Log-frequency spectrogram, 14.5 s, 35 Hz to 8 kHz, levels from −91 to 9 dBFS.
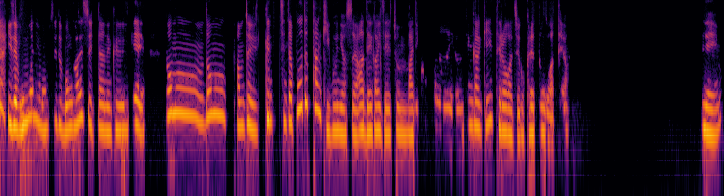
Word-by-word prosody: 이제 245 -2 +9
부모님 265 +4 +3
없이도 230 +4 -4
뭔가 230 +3 +1
할 295 +3 +3
수 300 -3 -5
있다는 210 -2 -1
그게 215 +1 0 0.4
너무 335 -3 +2
너무 330 0 +2 0.2
아무튼 240 -1 +1 0.2
그 290 - +5 0.2
진짜 270 -1 0
뿌듯한 400 - +2
기분이었어요. 205 -3 -2
'아 215 +2 +1
내가 205 +1 +1
이제 195 -1 -1
좀 205 +1 -4
많이 190 - -3
컸구나.' 420 +5 -17 0.3
이런 195 0 -11
생각이 245 +2 -3
들어 210 -5 0
가지고 185 -2 -3
그랬던 205 +1 -3
것 170 - -6
같아요. 205 +4 -9 2.7
네. 200 -3 +3
230 Hz, 270 characters per minute, -20 LUFS, 205-295 Hz, 2.7 s, 이제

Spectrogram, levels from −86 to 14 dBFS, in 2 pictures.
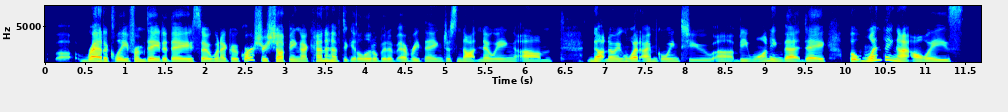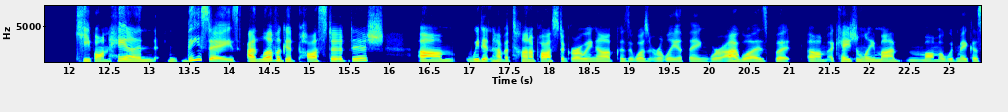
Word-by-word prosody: uh, - - -11 0.2
radically 195 -2 +5
from 180 0 -3
day 185 0 +4
to 180 0 0
day, 175 0 +2
so 180 0 0
when 180 +1 -3
I 175 - +2
go 180 +1 -2
grocery 280 -2 0
shopping, 200 -4 +2
I 175 - +3
kinda 235 +5 0
have 210 -3 -2
to 190 - -8
get 180 -1 -6
a - - -2
little 180 +1 -1
bit 175 -1 -4
of 170 - -6
everything 175 -2 -4
just 170 0 -9
not 170 -1 +1
knowing 170 -1 -6
um, 160 -1 -1 0.4
not 200 +1 +3
knowing 190 -2 -3
what 185 -1 +4
I'm 170 -1 0
going 170 0 -8
to, 165 -3 -13
uh, 160 - -5
be 170 -1 -9
wanting 175 +3 -5
that 160 +1 +3
day. 165 +1 +1 0.3
But 225 -2 +3
one 270 +10 +4
thing 350 - -2
I 185 -2 +8
always 185 -1 -2 0.6
keep 230 -4 -4
on 175 -1 +2
hand 185 -5 0 0.2
th 185 - -10
these 355 - +1
days, 155 +5 +1
I 200 - +9
love 235 +7 +3
a 270 - +4
good 205 -6 -2
pasta 245 +8 +1
dish. 285 +3 -2 0.4
Um, 170 -3 +6 0.2
we 210 +3 -1
didn't 215 -3 0
have 200 -2 -1
a - - -1
ton 200 +3 -1
of 195 - +1
pasta 195 0 +2
growing 180 -1 -1
up 175 +1 +1
'cause 175 -1 -10
it - - -9
wasn't 175 -1 -5
really 160 -1 -5
a 155 - -6
thing 165 0 -8
where 165 -1 -3
I - - +6
was, 170 -3 0
but, 175 -1 -1 0.2
um, 165 -3 0
occasionally 205 +1 -3
my 190 -3 +1 0.2
mama 160 0 -4
would 170 +1 -8
make 160 +1 -5
us 185 -2 -4
180 Hz, 210 wpm, -25 LUFS, 170-200 Hz, 0.6 s, I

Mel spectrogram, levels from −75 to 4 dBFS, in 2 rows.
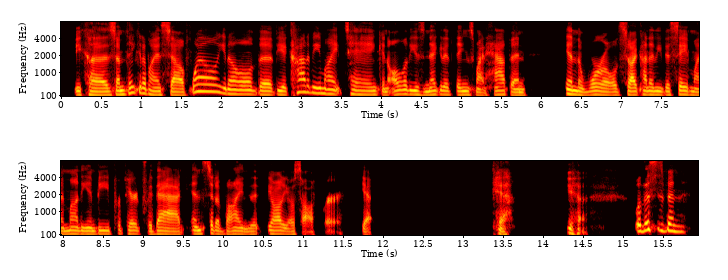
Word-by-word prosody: because 135 -1 +2
I'm 150 +1 +5
thinking 210 +1 0
to 195 - +3
myself, 135 -5 +1
"Well, 270 0 +2
you 205 -5 -1
know, 165 -2 +3
the 145 -1 +1
the 150 - +2
economy 225 - 0
might 175 -4 0
tank 150 -4 -2
and 130 - -1
all 160 +3 0
of 170 - +1
these 150 -4 +1
negative 145 +1 0
things 140 -2 -1
might 115 -4 -2
happen 130 -5 -1 0.5
in 165 -3 +6
the 135 - +2
world, 130 -2 +1
so 140 - +2
I 135 - +7
kinda 145 -1 +1
need 140 -1 0
to 135 - -1
save 150 -1 +1
my 125 -2 -1
money 130 -1 0
and 120 - 0
be 130 -1 -1
prepared 135 -4 -4
for 115 - -4
that 120 -2 +2
instead 140 +2 -1
of 125 -4 -2
buying 120 -1 -2
the 115 0 -4
the 145 - -2
audio 125 -4 0
software" 120 - -5 0.2
Yeah. - - -2 1.6
Yeah. - - +2 0.7
Yeah. - - 0 0.6
Well, 245 - +5
this 290 +4 +4
has 265 -5 -1
been 225 -5 +2
140 Hz, 190 wpm, -24 LUFS, 130-160 Hz, 1.6 s, I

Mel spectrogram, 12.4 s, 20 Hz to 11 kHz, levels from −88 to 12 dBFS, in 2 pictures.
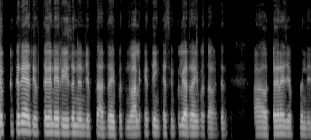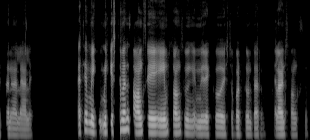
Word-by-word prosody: చెప్తుంటేనే 155 +1 +4
అది 150 -1 +1
ఉత్తగానే 145 0 +4
రీజనని 130 -1 +1
జెప్తే 120 +1 -4
అర్థమైపోతుంది. 120 0 -2
వాళ్ళకైతే 130 +2 -2
ఇంకా 125 +1 -5
సింపుల్‌గా 130 +1 +2
అర్థమైపోతావుంటది. 115 -3 -3 0.6
ఆ! - - -3 0.2
ఉత్తగానే 125 +3 +4
చెప్తుంది 115 -1 -7
తనలాలే. 105 -2 -12 0.9
అయితే, 185 - -9
మీకు 145 -2 -2
మీకిష్టమైన 185 +6 -2
సాంగ్స్ 145 +1 -1
ఏ - - +4 0.2
ఏం 130 - 0
సాంగ్స్ 135 +1 -5
మిగు 125 -1 -9
మీరెక్కువా 120 +1 -7
ఇష్టపడుతుంటారు? 115 -2 -12 0.3
ఎలాంటి 110 0 -1
సాంగ్స్? 105 -1 -18
120 Hz, 125 wpm, -23 LUFS, 110-140 Hz, 0.9 s, చెప్తుంటేనే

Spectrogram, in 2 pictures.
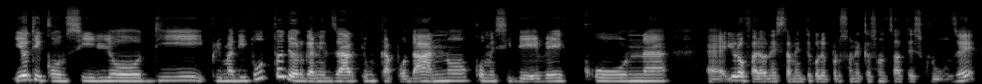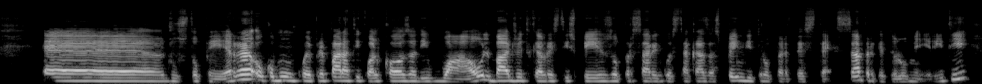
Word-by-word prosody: io 210 +3 +9
ti 210 -3 0
consiglio 160 -1 +1
di 175 +3 -3
prima 160 -1 -2
di 160 +1 -2
tutto 305 - -1
di - - +3
organizzarti 150 -1 +3
un 150 - -5
capodanno 155 +4 +1
come 150 -2 -5
si 155 0 -9
deve, 145 +3 -1
con 155 0 -2
ehm, 160 - -3
io - - +2
lo 185 - +6
farei - - 0
onestamente 135 -1 -6
con 130 - -4
le 135 - -3
persone 135 +1 -10
che 135 - -10
son 145 +3 -10
state 130 -1 -7
escluse, 125 -1 -4 0.5
ehm, 155 -3 +5
giusto 145 0 -9
per, 130 +7 -3 0.2
o 200 - +1
comunque 175 -3 -2
preparati 165 0 +1
qualcosa 155 +1 0
di 145 -1 -8
wow, 135 +5 0
il 195 - -4
budget 165 0 +2
che - - -3
avresti 155 +1 -4
speso 150 -1 -4
per 155 - -12
stare 145 -1 -3
in - - -14
questa 140 - -9
casa 145 -1 -5
spenditelo 155 0 -6
per - - -12
te 130 - -10
stessa, 295 - -3
perché 135 -8 -10
te 125 - -17
lo 130 +1 -10
meriti. 155 - -6
155 Hz, 165 wpm, -24 LUFS, 145-165 Hz, 0.5 s, io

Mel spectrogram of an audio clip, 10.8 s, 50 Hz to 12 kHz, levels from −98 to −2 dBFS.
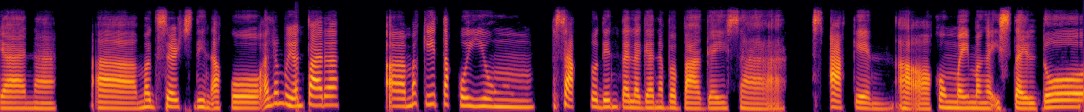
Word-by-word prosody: yan 170 -1 0
na, 165 -1 -2 0.5
ah, 170 -2 +2
mag 205 +1 0
search 205 -1 -1
din 200 -3 -1
ako, 170 0 +1
alam 300 - -1
mo 265 - +2
yun? 235 - +3
Para, 265 -1 +4 0.5
ah, 230 0 +3
makita 285 -1 -2
ko 245 - +3
yung 210 -3 -1 0.2
sakto 210 0 +1
din 200 0 -1
talaga 185 -2 +1
na 185 -1 -3
babagay 165 -1 -1
sa 155 -3 -4 0.3
sa - - -5 0.2
akin 160 -4 -3
oo 155 -2 +1
kung 180 -2 +2
may 170 0 +2
mga 165 -1 -1
style 160 -3 +3
dun, 200 +2 +4
180 Hz, 160 wpm, -22 LUFS, 170-210 Hz, 0.5 s, Para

